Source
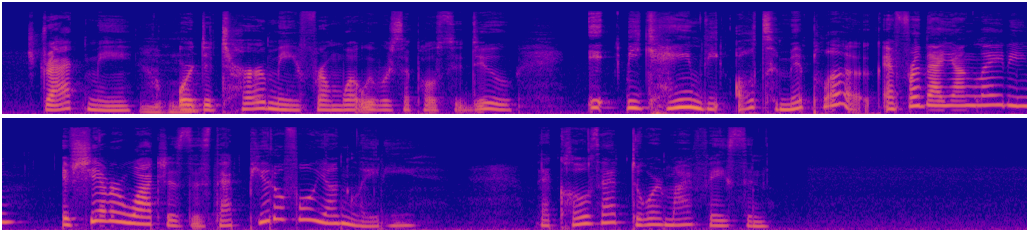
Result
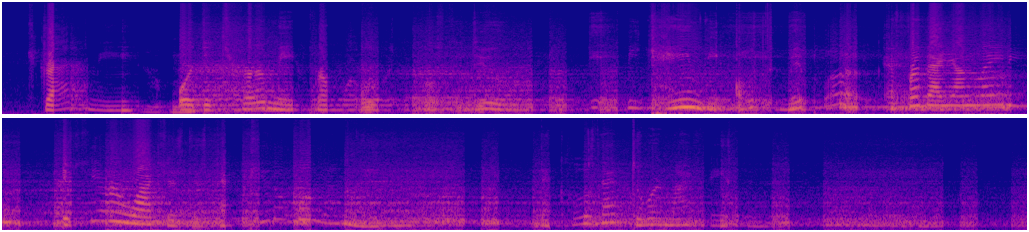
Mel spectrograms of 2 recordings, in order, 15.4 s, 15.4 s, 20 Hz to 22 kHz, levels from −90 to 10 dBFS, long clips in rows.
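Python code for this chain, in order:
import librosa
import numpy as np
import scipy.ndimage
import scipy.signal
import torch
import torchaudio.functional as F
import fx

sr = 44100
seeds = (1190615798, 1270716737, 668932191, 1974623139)

y = fx.dead_time(x, sr, dead_ms=0.085)
y = fx.echo_diffused(y, sr, ms=1334, feedback_pct=61, wet_db=-7.5)
y = fx.room_shoebox(y, sr, seeds[0], volume_m3=270.0, walls='mixed', distance_m=0.32)
y = fx.step_gate(y, sr, bpm=117, pattern='xxx.x..x..xxxx', floor_db=-12.0, edge_ms=4.5)
y = F.gain(torch.from_numpy(y), -6.0).numpy()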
